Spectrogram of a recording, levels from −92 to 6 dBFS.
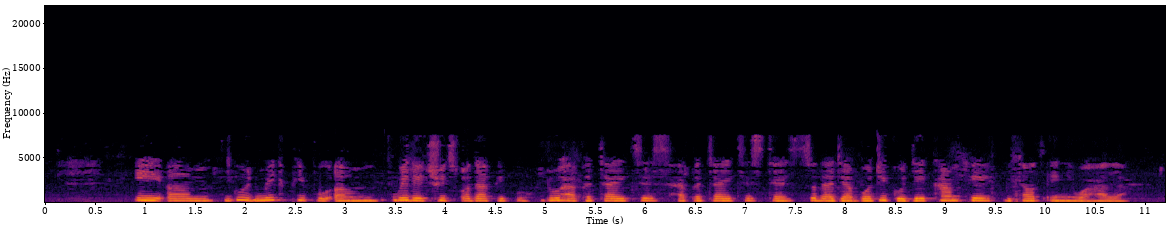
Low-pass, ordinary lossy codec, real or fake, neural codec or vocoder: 10.8 kHz; AAC, 24 kbps; real; none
